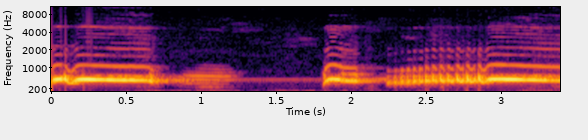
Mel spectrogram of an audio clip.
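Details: Lure recording of a local turtle dove meant to make wild doves answer. A clear coo is followed by a softer trailing note and a brief pause, then a fresh phrase with a rolling, throbbing coo ending in a held tone.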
